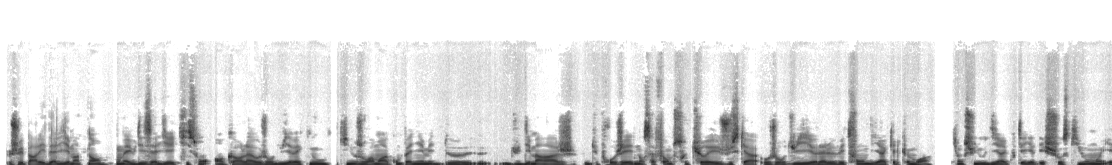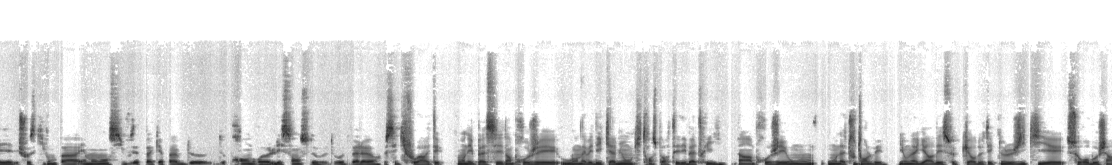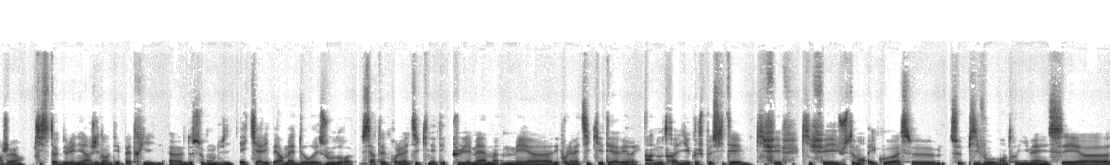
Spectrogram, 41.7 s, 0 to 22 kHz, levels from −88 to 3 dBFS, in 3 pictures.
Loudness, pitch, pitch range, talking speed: -19 LUFS, 90 Hz, 80-100 Hz, 250 wpm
